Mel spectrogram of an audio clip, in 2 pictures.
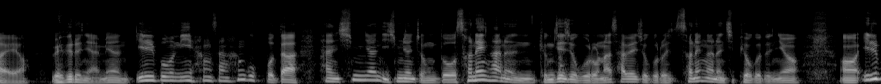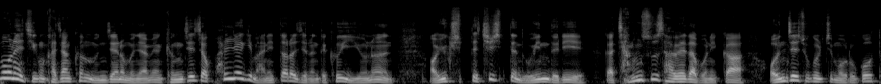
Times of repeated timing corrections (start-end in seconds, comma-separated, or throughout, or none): none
